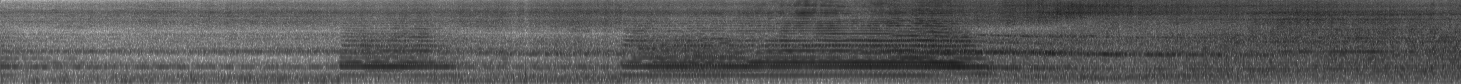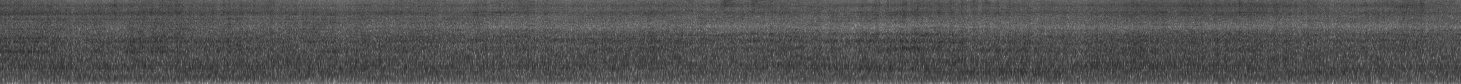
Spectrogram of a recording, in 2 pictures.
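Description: Freight train at a grade crossing: the locomotive's air horn sounds a chord of several notes, first a short blast about three seconds in, then a long blast that drops in pitch as the engine passes about ten seconds in. After that comes the steady rumble and clatter of a long string of autorack freight cars rolling by.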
